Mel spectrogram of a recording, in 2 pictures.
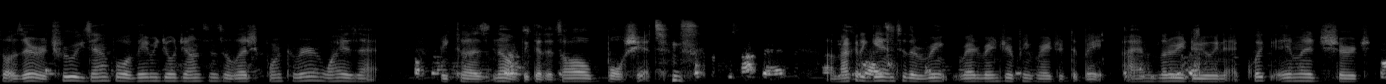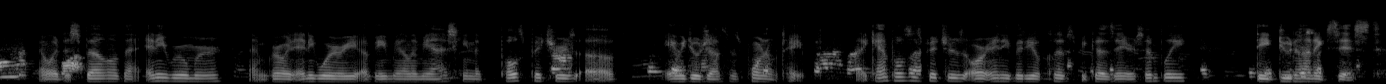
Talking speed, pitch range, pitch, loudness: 180 wpm, 140-165 Hz, 150 Hz, -37 LUFS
